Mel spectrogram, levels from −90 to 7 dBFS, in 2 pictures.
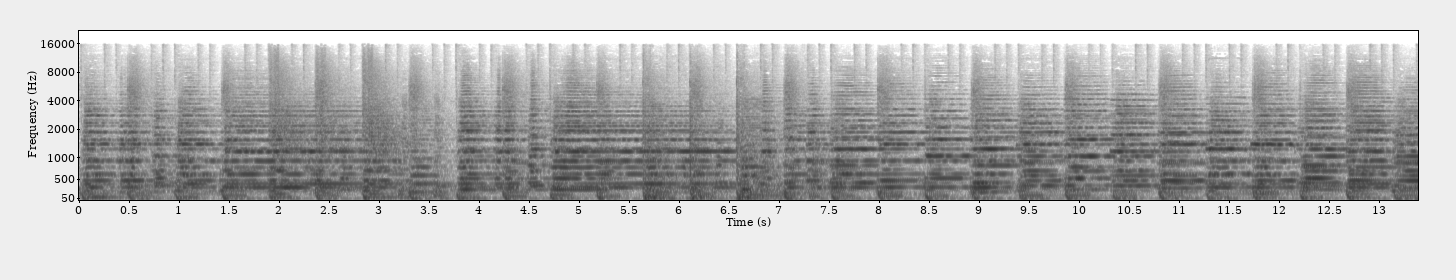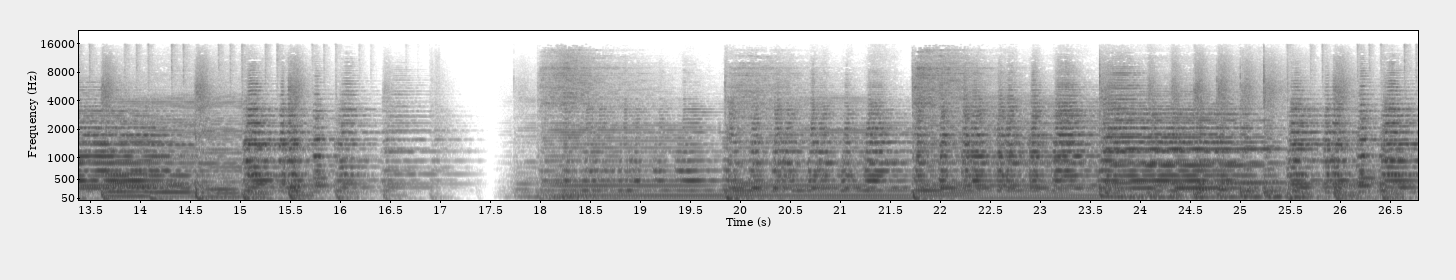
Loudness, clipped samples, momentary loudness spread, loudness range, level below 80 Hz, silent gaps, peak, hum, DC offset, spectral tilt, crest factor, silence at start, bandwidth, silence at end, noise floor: -18 LUFS; under 0.1%; 9 LU; 8 LU; -34 dBFS; none; -4 dBFS; none; under 0.1%; -4.5 dB/octave; 16 dB; 0 s; 16 kHz; 0 s; -59 dBFS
